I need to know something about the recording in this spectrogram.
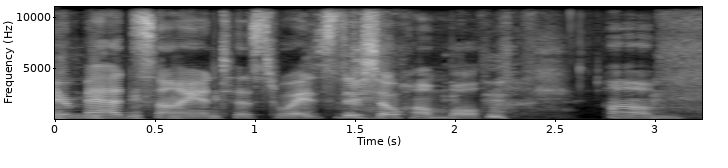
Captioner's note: laughs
